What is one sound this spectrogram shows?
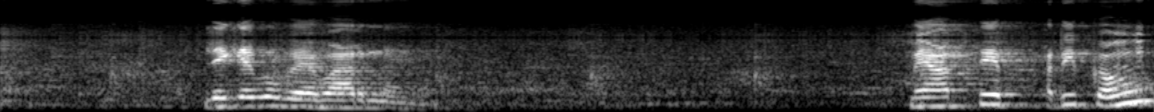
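A young man chants in a steady, drawn-out voice through a microphone.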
